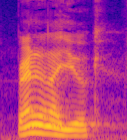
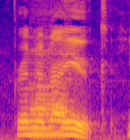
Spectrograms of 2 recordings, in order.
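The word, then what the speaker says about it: Brandon Aiyuk: Brandon Ayuk from Arizona State. Still can't say his name great. – Brandon Ayuk. You said it.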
